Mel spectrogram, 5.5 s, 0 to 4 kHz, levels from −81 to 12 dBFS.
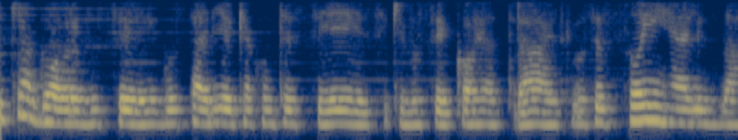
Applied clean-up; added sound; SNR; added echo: neural mask model DeepFilterNet 3.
